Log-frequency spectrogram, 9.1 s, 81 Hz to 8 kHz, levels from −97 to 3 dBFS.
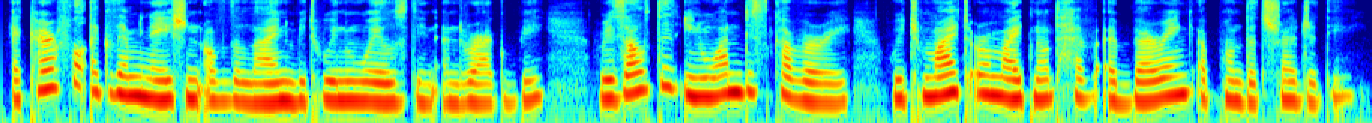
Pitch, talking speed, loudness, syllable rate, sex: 210 Hz, 165 wpm, -16 LUFS, 5.5 syllables/s, female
